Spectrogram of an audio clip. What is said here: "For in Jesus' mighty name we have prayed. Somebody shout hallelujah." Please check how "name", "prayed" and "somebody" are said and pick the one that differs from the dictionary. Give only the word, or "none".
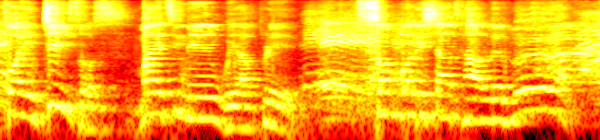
none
